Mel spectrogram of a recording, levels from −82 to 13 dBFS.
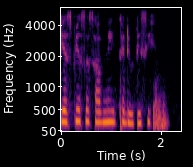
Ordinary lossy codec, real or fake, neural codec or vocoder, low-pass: AAC, 48 kbps; real; none; 5.4 kHz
